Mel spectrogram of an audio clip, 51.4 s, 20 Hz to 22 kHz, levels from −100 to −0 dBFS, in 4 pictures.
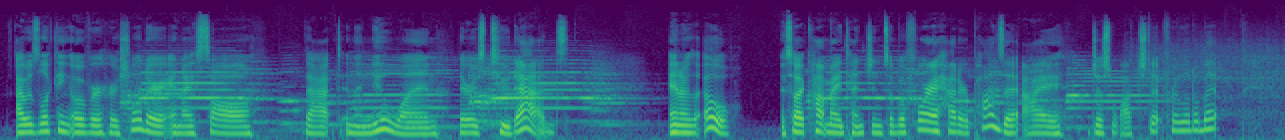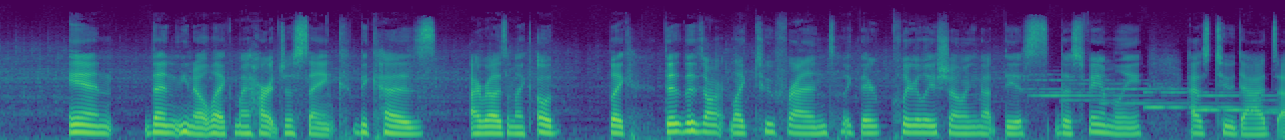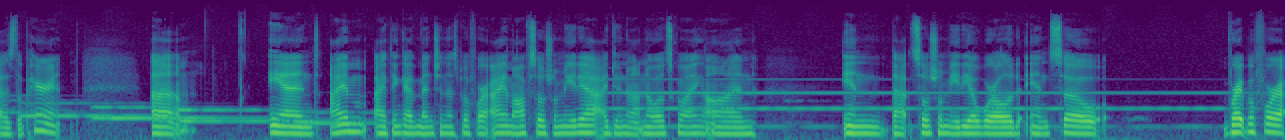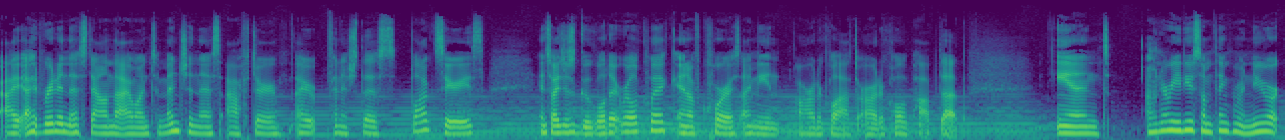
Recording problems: background music; noticeable; throughout; 10 dB below the speech

